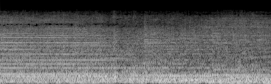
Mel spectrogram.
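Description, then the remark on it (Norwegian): An approaching train roars steadily for about three seconds, a heavy low rumble with a sustained, droning horn tone layered on top, and no voices. “Mister, there's a train coming!”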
